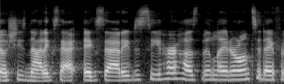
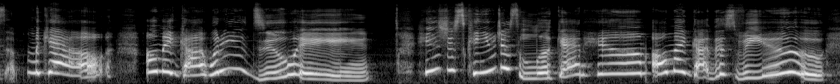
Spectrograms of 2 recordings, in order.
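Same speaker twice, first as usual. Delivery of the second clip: put-on extra baby voice, very high and sing-song; 14 semitones higher, 3 dB louder than usual. Mimicking how Lindy talks to Miguel, in Lindy's extra baby voice. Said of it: "she gets this extra baby voice".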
